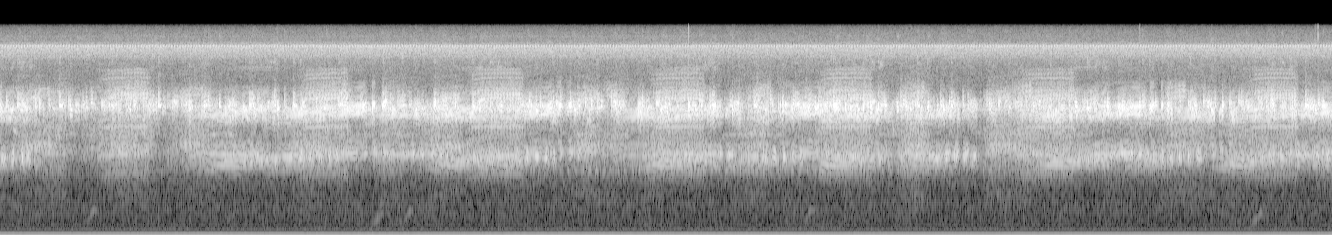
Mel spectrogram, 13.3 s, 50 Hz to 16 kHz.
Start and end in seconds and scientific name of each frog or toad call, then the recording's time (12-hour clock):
0.0	0.6	Rhinella icterica
0.0	13.3	Dendropsophus nahdereri
0.0	13.3	Scinax perereca
0.0	13.3	Sphaenorhynchus surdus
3.7	4.2	Leptodactylus latrans
12.5	12.7	Leptodactylus latrans
7:30pm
